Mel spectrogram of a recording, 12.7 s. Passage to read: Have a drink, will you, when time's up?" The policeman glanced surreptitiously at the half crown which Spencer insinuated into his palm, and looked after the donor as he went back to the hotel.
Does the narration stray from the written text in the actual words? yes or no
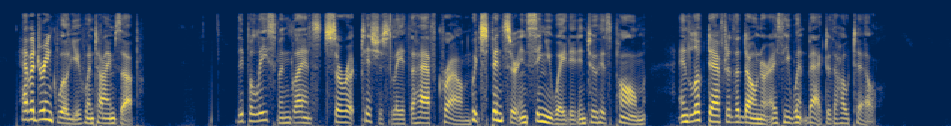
no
